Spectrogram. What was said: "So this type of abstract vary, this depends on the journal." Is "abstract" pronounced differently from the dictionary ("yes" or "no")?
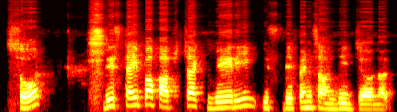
no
